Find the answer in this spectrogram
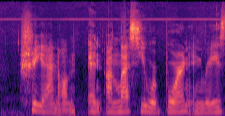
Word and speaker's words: Rhiannon: And yes, it's Rhie. Rhie Rhie cuz of the r h. Rhiannon.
